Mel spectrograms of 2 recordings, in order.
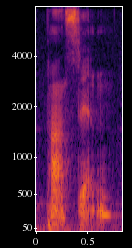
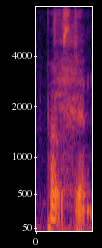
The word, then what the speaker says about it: Poston: Story by Miss Ashley poson Poston sorry Poston you so when you when you met her yeah she told you how to pronounce her last name Poston Poston cuz I called her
